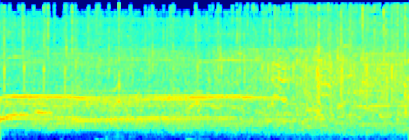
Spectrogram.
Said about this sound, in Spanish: Bueno, esos eran los abucheos que recibía …. Recordad todos quién ha sido y quién es …. Bueno, pues así la recibieron en plató.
